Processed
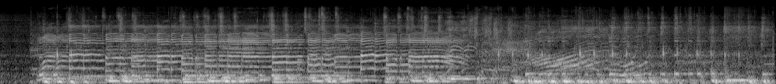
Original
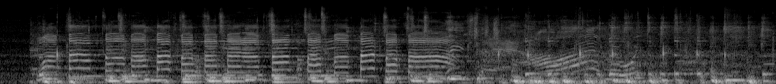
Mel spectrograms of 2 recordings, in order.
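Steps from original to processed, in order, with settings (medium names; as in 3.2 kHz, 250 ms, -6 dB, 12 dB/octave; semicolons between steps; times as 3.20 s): reverse; upward compressor, threshold -37 dBFS; reverse; delay 140 ms -3.5 dB; trim +7 dB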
